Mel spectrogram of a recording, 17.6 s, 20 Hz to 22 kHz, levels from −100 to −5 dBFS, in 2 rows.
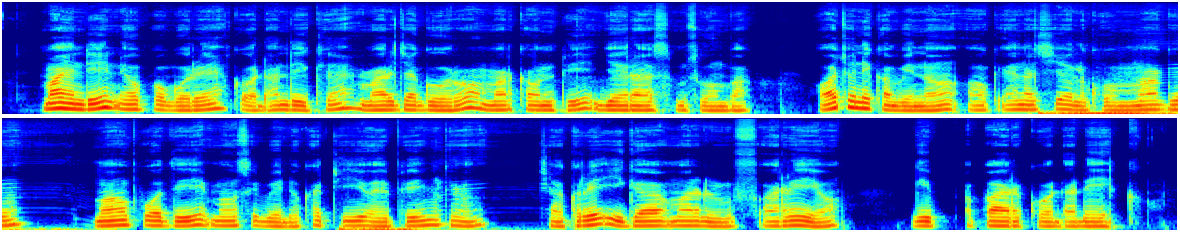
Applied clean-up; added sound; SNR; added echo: neural mask model DeepFilterNet 3.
